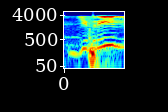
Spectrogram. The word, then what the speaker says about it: جبریل: وہ وہاں گاف نہیں پڑے گا, جیم پڑے گا. اس لیے کہ جبریل جس طرح لکھا جاتا ہے تو جیم کا یہ تلفظ جبریل کرنا, اس کو جبریل نہ کہنا.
